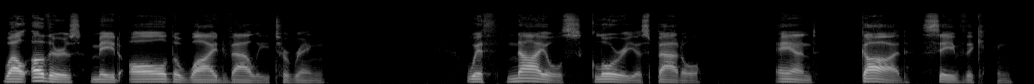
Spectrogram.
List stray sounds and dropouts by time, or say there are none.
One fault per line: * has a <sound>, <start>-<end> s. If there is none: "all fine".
* has a dropout, 9.8-10.0 s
